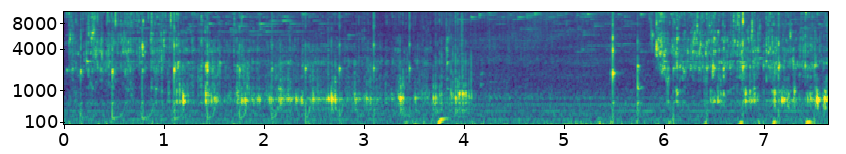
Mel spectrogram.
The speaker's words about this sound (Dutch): Ik ben eventjes bezig om iets te drinken voor ons in te schenken. Je haalt hier een fles Prosecco.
